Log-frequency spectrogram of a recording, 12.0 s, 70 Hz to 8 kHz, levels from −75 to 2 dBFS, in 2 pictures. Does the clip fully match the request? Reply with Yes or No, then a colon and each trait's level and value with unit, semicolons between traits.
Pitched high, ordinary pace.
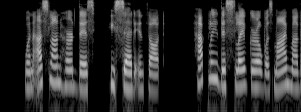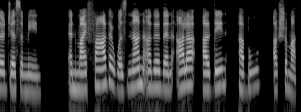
Yes: high, 195 Hz; average, 150 wpm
